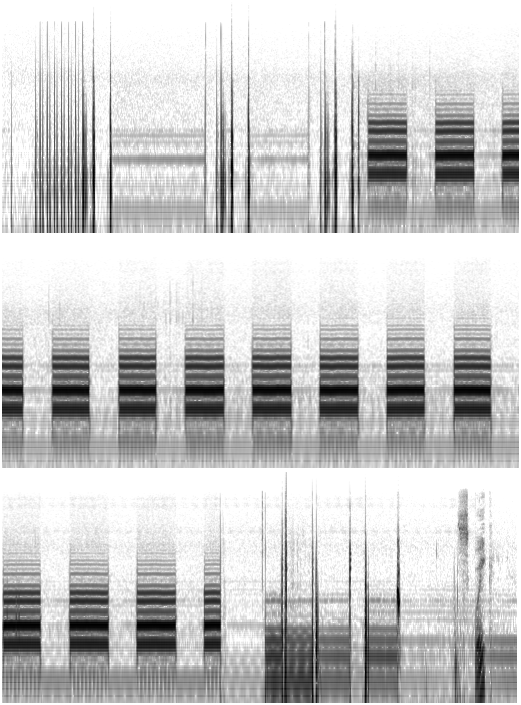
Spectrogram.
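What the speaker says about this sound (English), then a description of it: "this is another Stromberg XY, and its busy signal and reorder tone go" A Stromberg XY telephone exchange gives a busy signal and then a reorder tone, a long run of evenly spaced tone bursts after a few clicks and switching noises, ending in a burst of clatter.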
